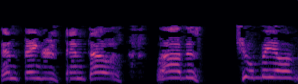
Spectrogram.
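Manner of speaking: put-on loud call. Retelling calling out to a young couple in a parking lot, retelling a yell. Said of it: "I'm yelling".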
